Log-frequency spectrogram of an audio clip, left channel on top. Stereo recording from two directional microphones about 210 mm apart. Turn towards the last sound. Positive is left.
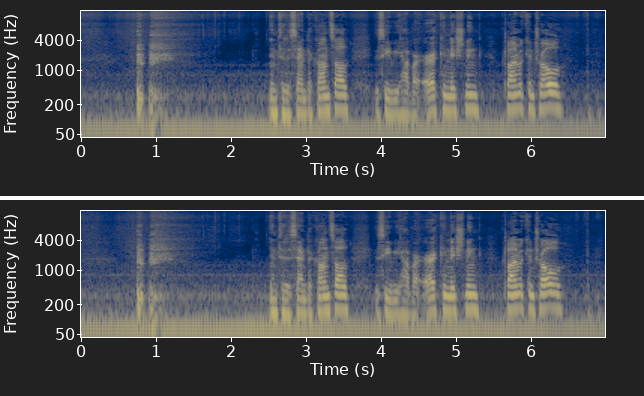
turn(degrees=10)  # may be behind; listen again after turning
